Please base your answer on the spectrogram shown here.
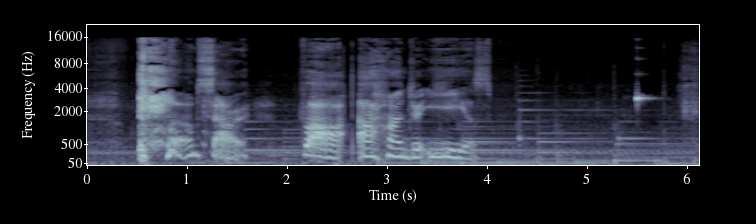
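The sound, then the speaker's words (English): Coughing from a man: a few harsh, raspy bursts in close succession, fairly loud, followed by a faint steady tone. “please excuse me for coughing”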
